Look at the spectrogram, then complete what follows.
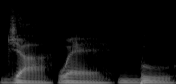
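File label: "jawebu", concatenated syllables; Affixing experiment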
